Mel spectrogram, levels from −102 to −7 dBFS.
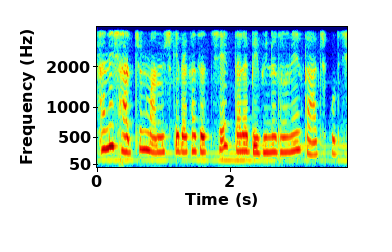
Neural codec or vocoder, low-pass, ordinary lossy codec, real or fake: none; 3.6 kHz; none; real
